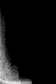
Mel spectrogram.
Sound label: raw kick drum c key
